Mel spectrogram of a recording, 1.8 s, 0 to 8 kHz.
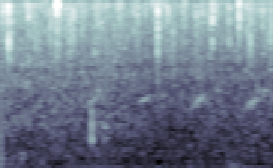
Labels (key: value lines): label: biophony
recorder: SoundTrap 500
